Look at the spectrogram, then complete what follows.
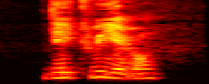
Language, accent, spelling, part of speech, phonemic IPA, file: French, Canada, décuirons, verb, /de.kɥi.ʁɔ̃/, LL-Q150 (fra)-décuirons.wav
- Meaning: first-person plural future of décuire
